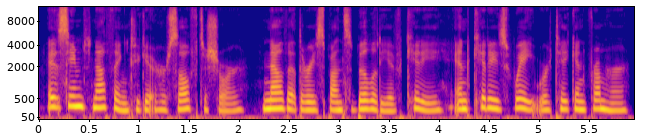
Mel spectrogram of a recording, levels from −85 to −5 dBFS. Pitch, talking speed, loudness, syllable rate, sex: 215 Hz, 210 wpm, -18 LUFS, 6.1 syllables/s, female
